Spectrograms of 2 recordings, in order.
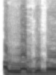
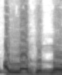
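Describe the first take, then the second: Both takes have the same delivery.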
